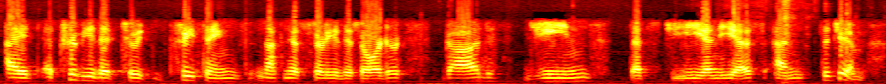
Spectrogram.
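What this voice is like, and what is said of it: Irish accent with a lilt. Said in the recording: “he's Irish ... Tipperary ... You haven't lost much of the lilt?”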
